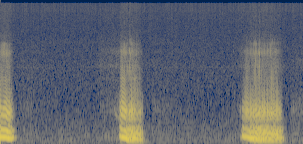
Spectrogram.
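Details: Cat snoring loudly, "like an express train", with music in the background.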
